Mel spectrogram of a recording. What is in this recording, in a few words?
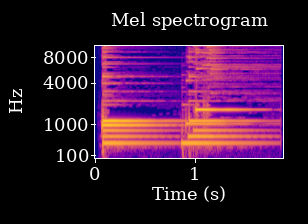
Message incoming; Samsung SGH-T939 Behold II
